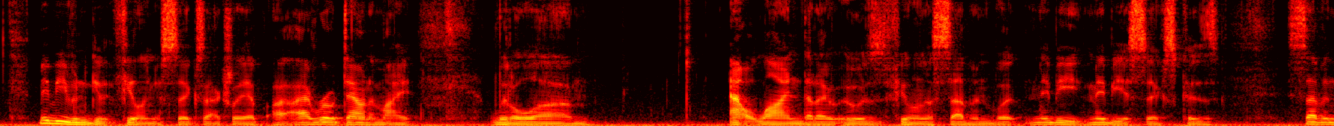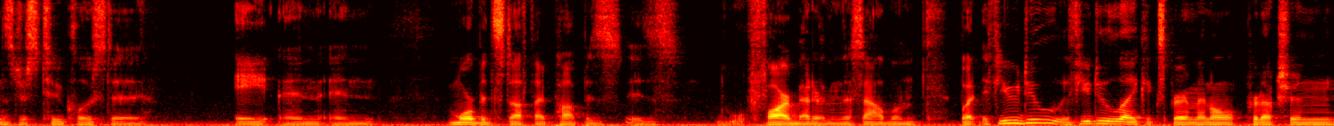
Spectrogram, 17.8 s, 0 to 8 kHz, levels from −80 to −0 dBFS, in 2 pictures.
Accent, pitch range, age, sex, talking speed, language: American, 95-115 Hz, 10-29, male, 200 wpm, English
